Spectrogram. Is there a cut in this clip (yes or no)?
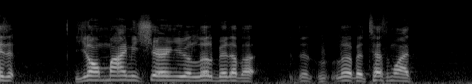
no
